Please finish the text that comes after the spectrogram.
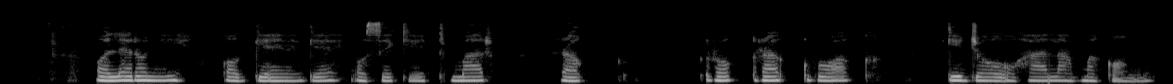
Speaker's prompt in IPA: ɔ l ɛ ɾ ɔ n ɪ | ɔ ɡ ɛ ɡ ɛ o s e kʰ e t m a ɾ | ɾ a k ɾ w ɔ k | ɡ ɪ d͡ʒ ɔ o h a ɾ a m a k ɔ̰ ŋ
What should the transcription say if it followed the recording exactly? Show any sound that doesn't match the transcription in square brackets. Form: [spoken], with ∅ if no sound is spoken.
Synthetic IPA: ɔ l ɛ ɾ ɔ n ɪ | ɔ ɡ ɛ ɡ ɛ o s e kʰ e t m a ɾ | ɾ a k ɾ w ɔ k | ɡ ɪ d͡ʒ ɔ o h a [l] a m a k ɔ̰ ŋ

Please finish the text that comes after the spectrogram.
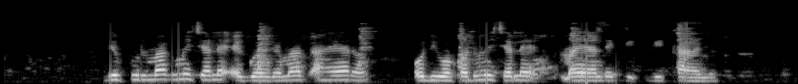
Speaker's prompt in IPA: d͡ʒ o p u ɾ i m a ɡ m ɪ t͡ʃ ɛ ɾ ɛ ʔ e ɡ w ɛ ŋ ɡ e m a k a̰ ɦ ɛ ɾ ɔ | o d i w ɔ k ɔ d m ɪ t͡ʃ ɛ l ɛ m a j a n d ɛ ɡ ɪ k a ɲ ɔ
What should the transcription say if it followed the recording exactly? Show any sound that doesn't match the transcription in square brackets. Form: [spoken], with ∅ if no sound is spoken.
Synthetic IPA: d͡ʒ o p u ɾ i m a ɡ m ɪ t͡ʃ ɛ [l] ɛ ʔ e ɡ w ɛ ŋ ɡ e m a [ɡ] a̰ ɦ ɛ ɾ ɔ | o d i w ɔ k ɔ d m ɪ t͡ʃ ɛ l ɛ m a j a n d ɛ ɡ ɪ k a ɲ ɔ

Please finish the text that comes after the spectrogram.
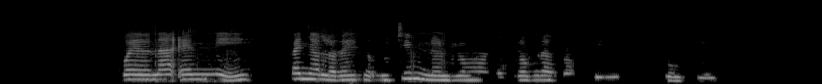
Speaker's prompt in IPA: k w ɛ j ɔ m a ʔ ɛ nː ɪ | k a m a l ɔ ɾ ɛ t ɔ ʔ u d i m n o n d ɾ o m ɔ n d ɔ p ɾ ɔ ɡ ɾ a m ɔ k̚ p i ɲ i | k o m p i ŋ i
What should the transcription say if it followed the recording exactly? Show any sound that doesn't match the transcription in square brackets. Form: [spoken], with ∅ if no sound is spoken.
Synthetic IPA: k w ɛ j ɔ [n] a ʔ ɛ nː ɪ | k a [ɲ] a l ɔ ɾ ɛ t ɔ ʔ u [t] i m n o n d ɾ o m ɔ n d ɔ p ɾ ɔ ɡ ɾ a m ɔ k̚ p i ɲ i | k o m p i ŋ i

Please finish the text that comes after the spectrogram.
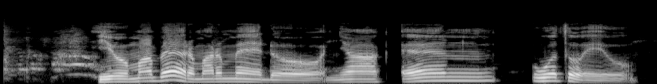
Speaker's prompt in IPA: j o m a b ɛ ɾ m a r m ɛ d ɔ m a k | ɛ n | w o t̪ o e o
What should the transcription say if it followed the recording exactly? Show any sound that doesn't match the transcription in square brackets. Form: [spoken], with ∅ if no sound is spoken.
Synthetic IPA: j o m a b ɛ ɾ m a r m ɛ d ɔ [ɲ] a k | ɛ n | w o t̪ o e o

